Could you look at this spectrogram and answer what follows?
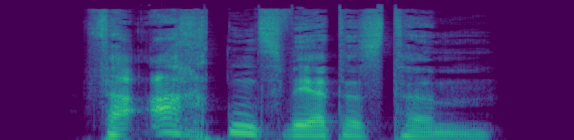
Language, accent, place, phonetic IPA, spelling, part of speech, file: German, Germany, Berlin, [fɛɐ̯ˈʔaxtn̩sˌveːɐ̯təstəm], verachtenswertestem, adjective, De-verachtenswertestem.ogg
- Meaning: strong dative masculine/neuter singular superlative degree of verachtenswert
